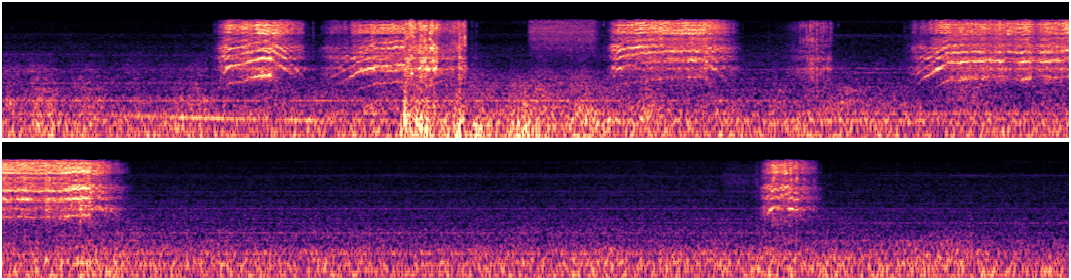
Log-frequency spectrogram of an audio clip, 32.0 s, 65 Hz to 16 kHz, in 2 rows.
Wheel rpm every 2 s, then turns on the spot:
0, 40, 80, 60, 50, 80, 30, 170, 160, 0, 0, 0, 0, 10, 10, 0.
6-8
